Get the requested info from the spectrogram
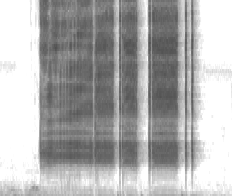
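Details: Insect noise at night: an intense, rasping high buzz starts abruptly, breaks briefly twice, and then stops after about two seconds.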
